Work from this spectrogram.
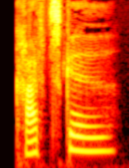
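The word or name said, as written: kræftskade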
